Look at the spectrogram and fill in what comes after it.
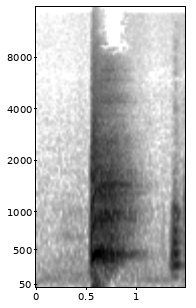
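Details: Pet dog Bruce Wayne barks at his reflection in the glass of a closet door, treating it as another dog; one loud, rough bark fading over half a second, followed by a quick softer yip.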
